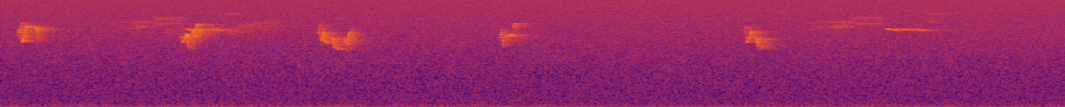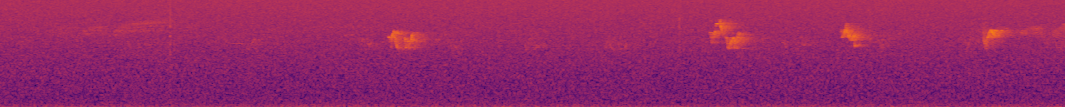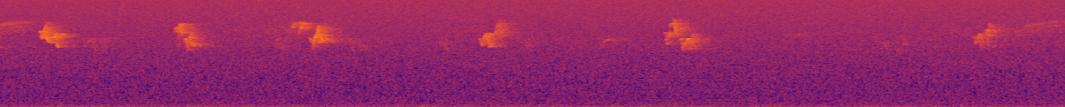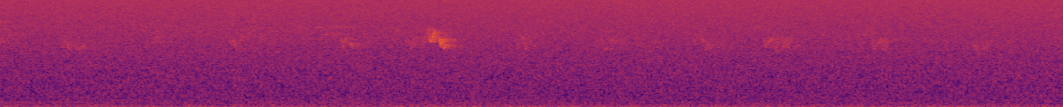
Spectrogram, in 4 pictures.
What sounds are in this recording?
Red-eyed Vireo, Black-throated Green Warbler, Black-throated Blue Warbler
